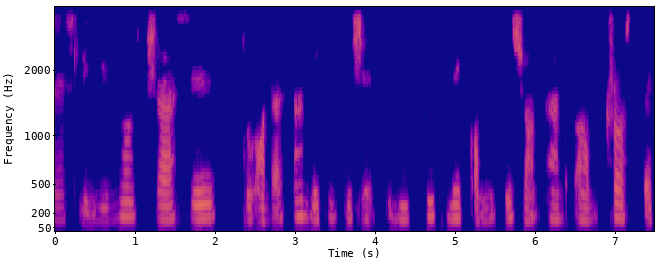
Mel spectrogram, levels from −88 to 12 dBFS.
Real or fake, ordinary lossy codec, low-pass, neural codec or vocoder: real; none; 3.6 kHz; none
